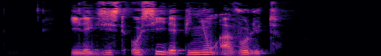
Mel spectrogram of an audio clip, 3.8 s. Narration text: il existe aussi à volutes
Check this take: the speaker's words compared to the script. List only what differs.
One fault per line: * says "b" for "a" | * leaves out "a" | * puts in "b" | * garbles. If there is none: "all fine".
* puts in "des pignons"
